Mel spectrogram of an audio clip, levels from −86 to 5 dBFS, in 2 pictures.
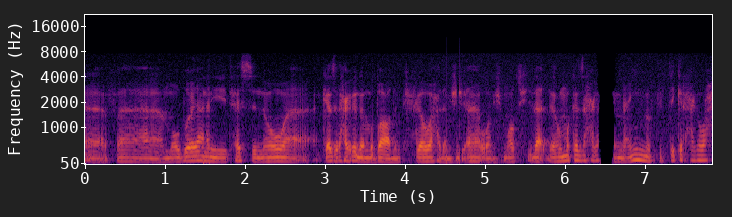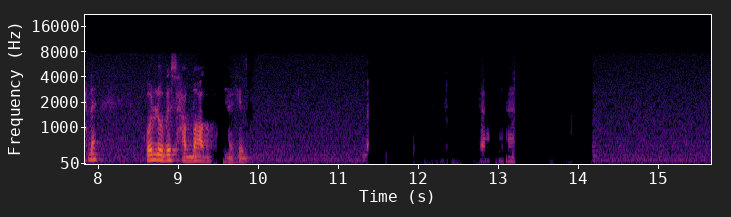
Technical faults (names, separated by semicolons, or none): chunks out of order; speech suppressed in double talk; other side's voice leaking through; background gated by the echo canceller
